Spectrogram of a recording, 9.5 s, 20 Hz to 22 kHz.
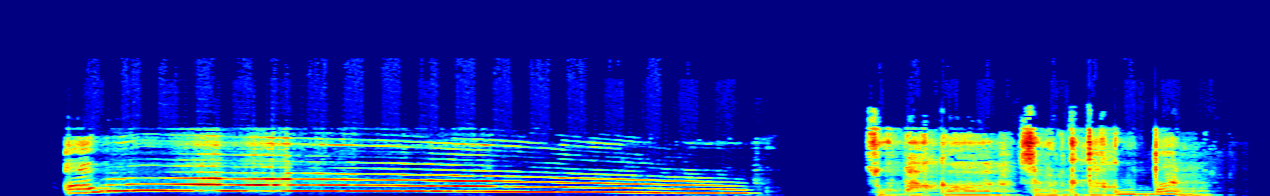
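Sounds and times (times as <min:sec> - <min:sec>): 
wolf howling: 0:00.5 - 0:05.7
speech: 0:06.6 - 0:09.2.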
